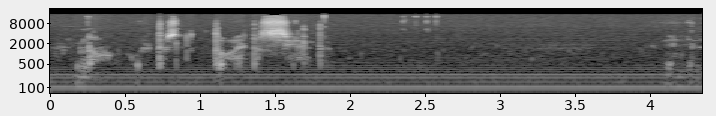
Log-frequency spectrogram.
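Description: A man muttering under his breath for about two seconds, with a sharp hissed sound near the end, over a steady low electrical hum.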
